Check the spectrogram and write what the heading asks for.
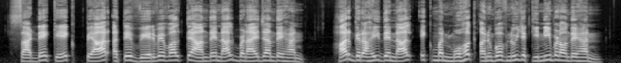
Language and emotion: Punjabi, happy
